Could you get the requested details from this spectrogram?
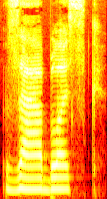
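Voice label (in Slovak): "záblesk", Slovak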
